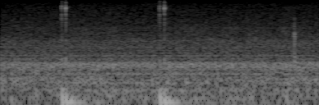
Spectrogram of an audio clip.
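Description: Two single computer-mouse button clicks about a second and a half apart, with a fainter click near the end.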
